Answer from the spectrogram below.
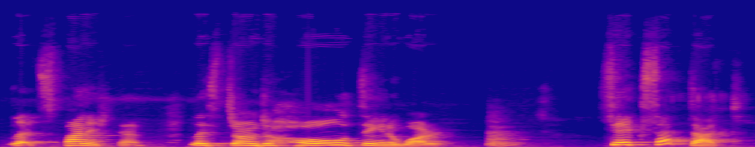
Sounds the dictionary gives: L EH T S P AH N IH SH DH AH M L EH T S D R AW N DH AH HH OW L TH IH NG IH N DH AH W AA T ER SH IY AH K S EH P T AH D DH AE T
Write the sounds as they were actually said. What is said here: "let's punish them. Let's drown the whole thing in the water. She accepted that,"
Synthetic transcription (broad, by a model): L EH T S P AH N IH SH DH AH M L EH T S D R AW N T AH HH OW L TH IH NG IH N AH W AA T ER S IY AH K S EH P T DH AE T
